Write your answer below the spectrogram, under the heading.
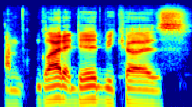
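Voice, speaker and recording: A man's voice: fairly low pitch, steady tone, fairly bright tone, smooth, dry recording. A man hosting a sim racing livestream, chatting casually and reading out the finishing order. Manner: casual, quick, reads results in a list. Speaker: race broadcast host. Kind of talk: livestream race coverage.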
